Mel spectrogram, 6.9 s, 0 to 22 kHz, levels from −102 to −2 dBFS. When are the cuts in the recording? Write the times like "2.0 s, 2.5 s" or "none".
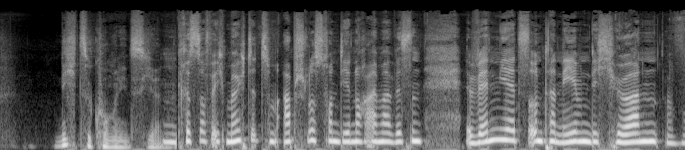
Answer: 1.8 s

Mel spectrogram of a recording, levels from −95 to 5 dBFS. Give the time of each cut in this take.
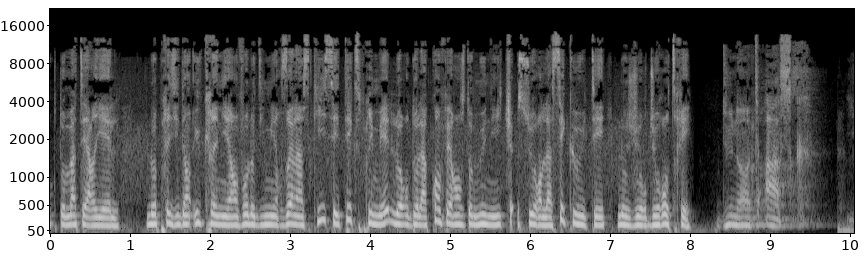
7.0 s

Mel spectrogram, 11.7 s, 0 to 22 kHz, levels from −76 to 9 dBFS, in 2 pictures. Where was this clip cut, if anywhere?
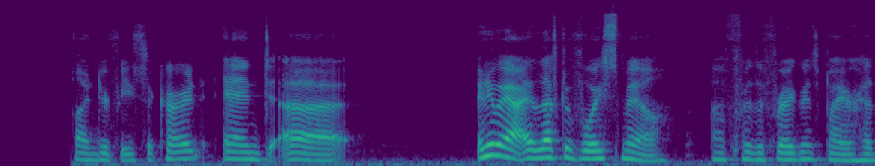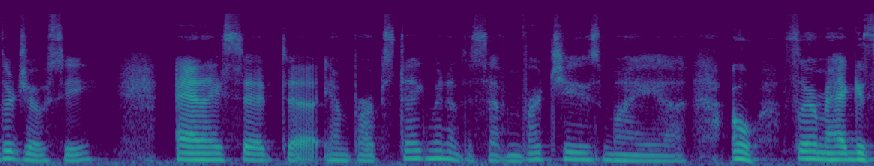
none

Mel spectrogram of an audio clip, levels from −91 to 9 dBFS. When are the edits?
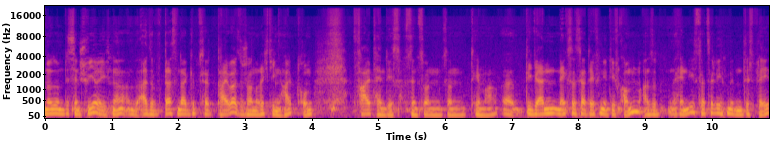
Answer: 2.0 s

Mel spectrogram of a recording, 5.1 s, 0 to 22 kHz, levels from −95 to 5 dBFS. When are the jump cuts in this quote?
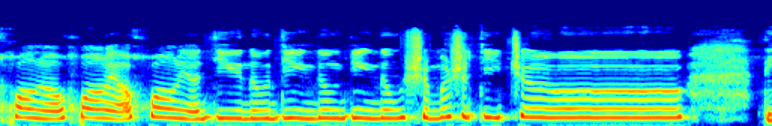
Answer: none

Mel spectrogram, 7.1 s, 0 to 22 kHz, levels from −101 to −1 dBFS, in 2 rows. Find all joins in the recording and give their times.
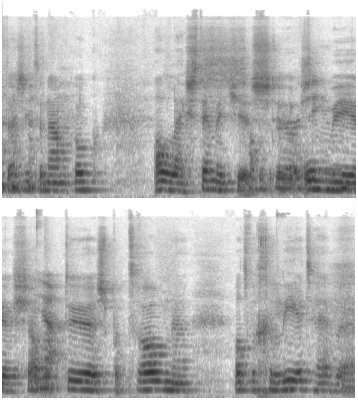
none

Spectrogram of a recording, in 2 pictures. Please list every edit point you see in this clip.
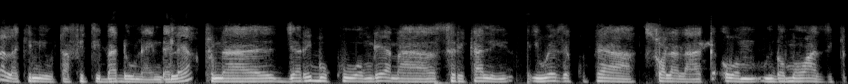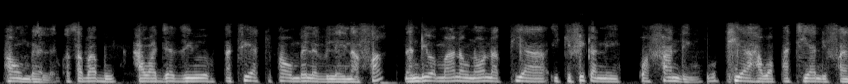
2.0 s

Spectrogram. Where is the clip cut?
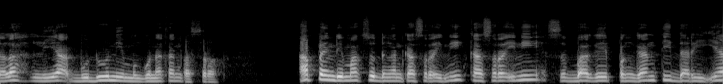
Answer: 1.8 s

